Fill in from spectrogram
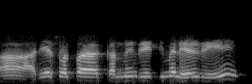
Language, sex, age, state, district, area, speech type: Kannada, male, 60+, Karnataka, Bidar, rural, conversation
